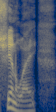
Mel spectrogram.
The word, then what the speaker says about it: Chinoe: But growing up here in Lexington, we've always known it as Chinoe. – Chinoe. – Again, my school bus went up Chinoe, up to Christ the King. So I always have known it as Chinoe. It's Chinoe.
